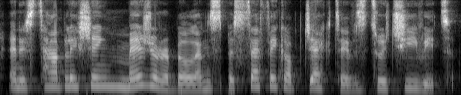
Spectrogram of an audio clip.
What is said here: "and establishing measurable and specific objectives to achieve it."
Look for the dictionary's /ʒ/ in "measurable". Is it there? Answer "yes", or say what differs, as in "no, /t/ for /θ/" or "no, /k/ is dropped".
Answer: yes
